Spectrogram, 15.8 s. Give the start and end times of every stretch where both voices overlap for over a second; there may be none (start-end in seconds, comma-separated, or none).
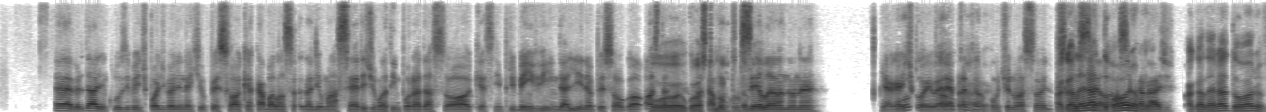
8.1-9.7, 11.2-12.5, 13.2-14.7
